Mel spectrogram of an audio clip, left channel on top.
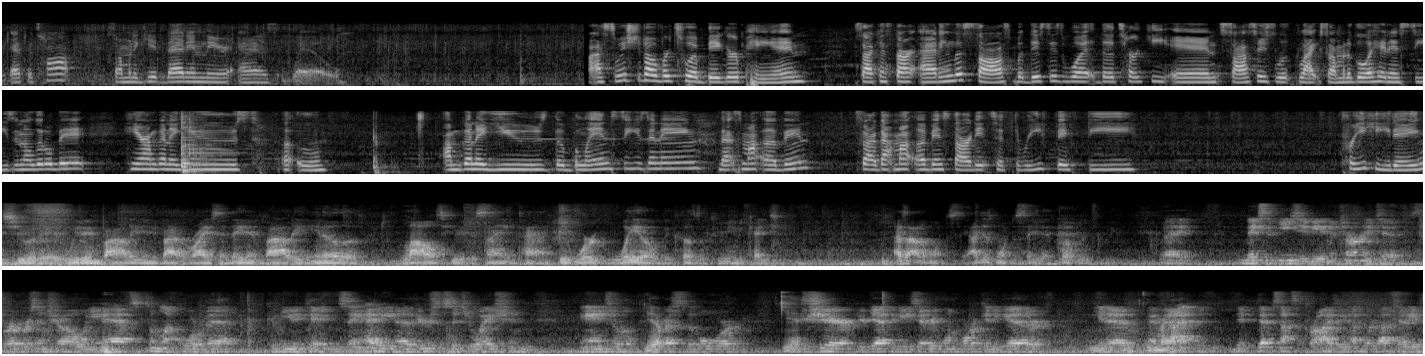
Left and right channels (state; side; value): different; both; correlation 0.00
